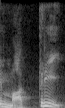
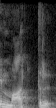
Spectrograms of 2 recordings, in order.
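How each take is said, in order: First: मातृ ending in ri, slowly; मातृ said slowly as maatri. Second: मात्र ending in a short a, slowly; मात्र said slowly as maatra. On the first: (मातृ का धीमा उच्चारण) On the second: (मात्र का धीमा उच्चारण) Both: Shown as a demonstration. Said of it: "उच्चारण करो मेरे साथ".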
